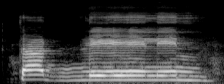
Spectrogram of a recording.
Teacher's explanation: D enggak boleh mantul ya. · Ingat, Dod bukan dal. Dod enggak punya sifat qol qalqalah gitu ya.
